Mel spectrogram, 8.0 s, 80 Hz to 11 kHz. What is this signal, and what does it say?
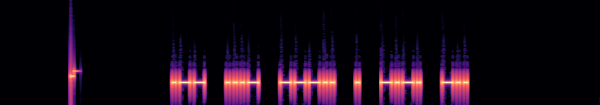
Morse code, heard as a keyed tone, about 25 wpm, spaced as for 18 wpm, 700 Hz. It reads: WV8ECD
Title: USA Call Signs - 6 Characters - 2x Character Spacing - 25wpm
